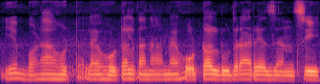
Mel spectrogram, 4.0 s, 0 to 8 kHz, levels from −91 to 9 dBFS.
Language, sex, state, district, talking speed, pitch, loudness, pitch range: Hindi, male, Bihar, East Champaran, 165 wpm, 120 Hz, -17 LUFS, 115-125 Hz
